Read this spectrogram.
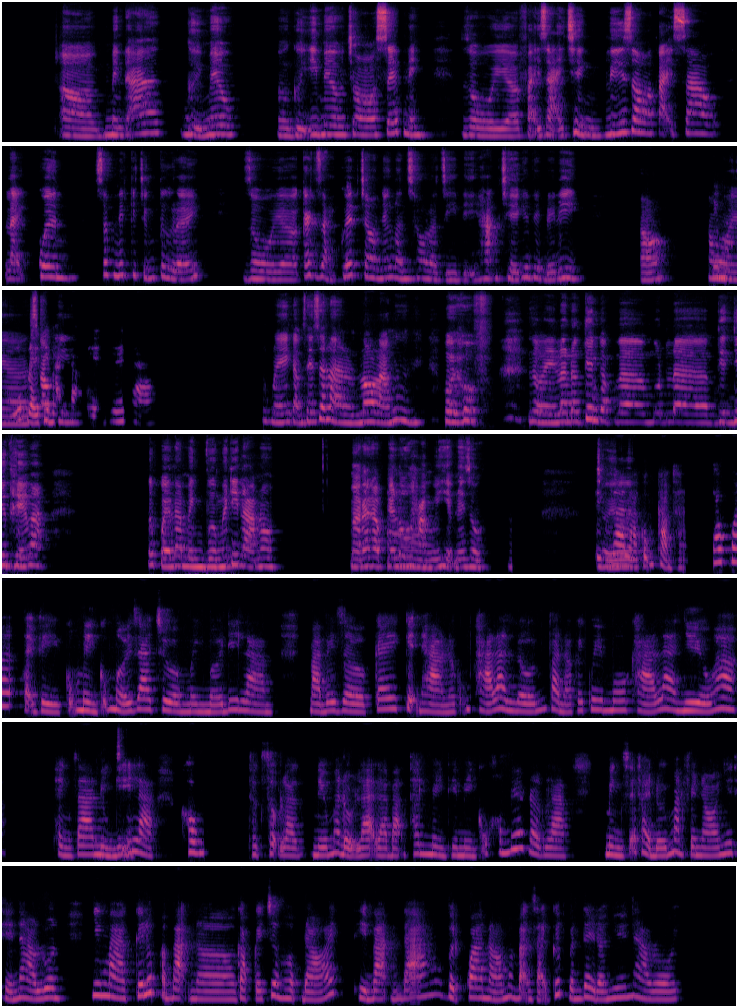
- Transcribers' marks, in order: tapping; other background noise; in English: "submit"; unintelligible speech; chuckle
- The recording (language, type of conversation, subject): Vietnamese, unstructured, Bạn đã học được bài học quý giá nào từ một thất bại mà bạn từng trải qua?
